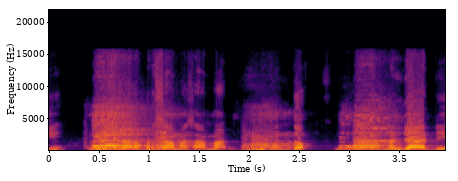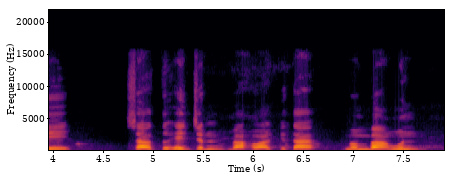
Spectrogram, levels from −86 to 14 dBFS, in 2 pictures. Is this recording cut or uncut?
cut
